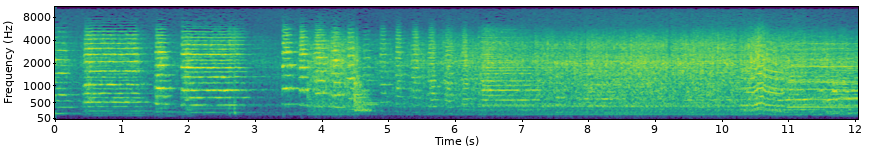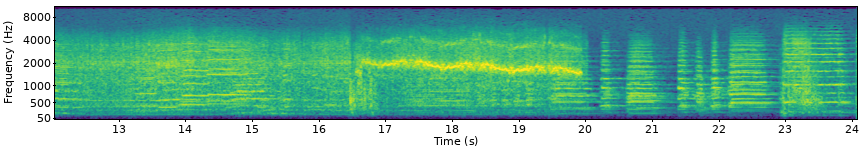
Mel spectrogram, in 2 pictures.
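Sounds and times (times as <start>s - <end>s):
cartoon car engine running: 0.0s - 20.2s
wavering tyre squeal: 5.1s - 20.1s.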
